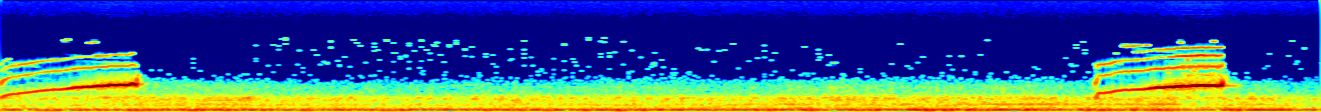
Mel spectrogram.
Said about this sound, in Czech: Síček je krásná a zajímavá sovička.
